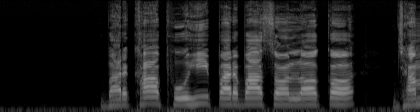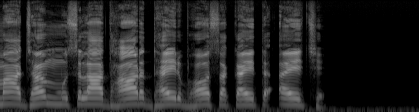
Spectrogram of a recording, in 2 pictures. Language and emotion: Maithili, neutral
